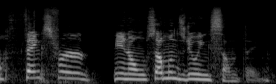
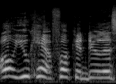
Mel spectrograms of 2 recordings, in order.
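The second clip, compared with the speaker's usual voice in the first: put-on male yelling, higher pitch; 4 semitones higher than usual. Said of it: "start yelling at him".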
